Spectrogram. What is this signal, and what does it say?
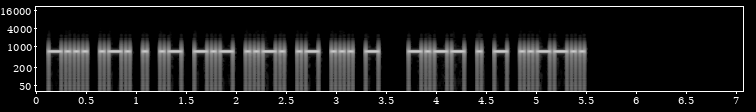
Morse code, heard as a keyed tone, about 28 wpm, 700 Hz. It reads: BREAKFAST YET?
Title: Sentences from Top 1500 Words 28wpm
